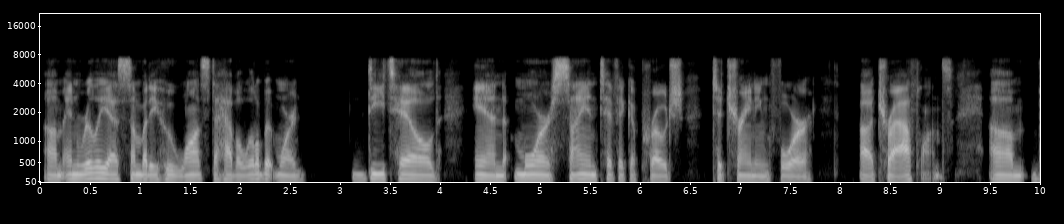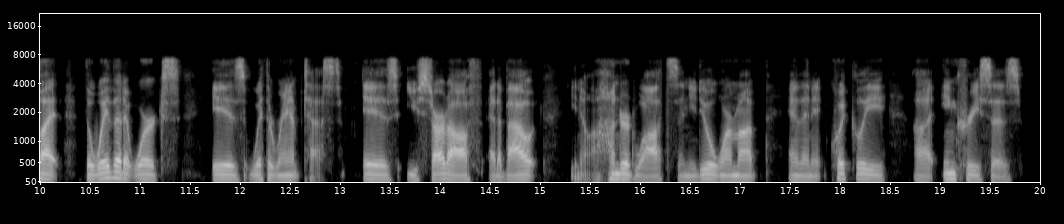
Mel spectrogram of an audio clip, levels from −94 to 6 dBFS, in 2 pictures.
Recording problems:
high frequencies cut off; noticeable; nothing above 7 kHz

